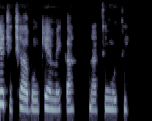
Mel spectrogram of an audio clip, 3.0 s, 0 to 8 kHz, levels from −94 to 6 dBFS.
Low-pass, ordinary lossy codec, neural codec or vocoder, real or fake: 7.2 kHz; Opus, 64 kbps; none; real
